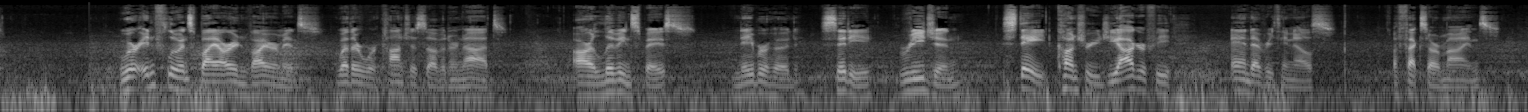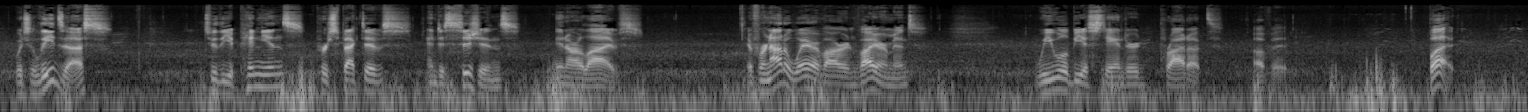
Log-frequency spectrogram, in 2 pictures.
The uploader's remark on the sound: recorded this episode on sitting on a rock at Lake Michigan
